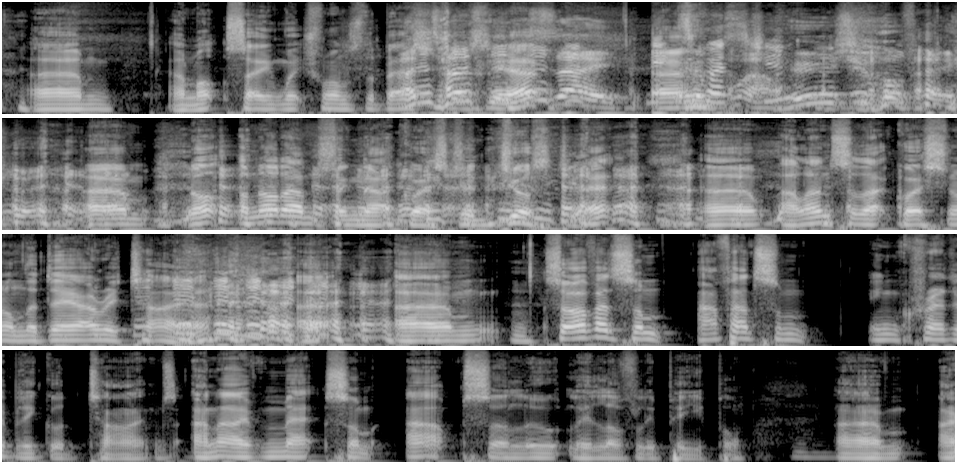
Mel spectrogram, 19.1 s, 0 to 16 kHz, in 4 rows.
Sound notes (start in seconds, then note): 2.2 all laughing; 5.3 laughs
